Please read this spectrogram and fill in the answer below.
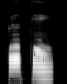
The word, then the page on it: ಕೃತ್ಯ: křtya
